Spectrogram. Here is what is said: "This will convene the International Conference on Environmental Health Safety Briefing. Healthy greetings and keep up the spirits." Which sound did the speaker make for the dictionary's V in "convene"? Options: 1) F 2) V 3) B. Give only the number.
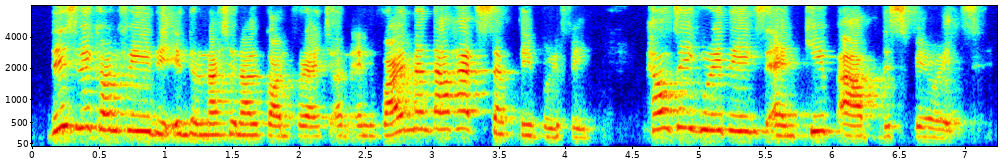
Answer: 1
